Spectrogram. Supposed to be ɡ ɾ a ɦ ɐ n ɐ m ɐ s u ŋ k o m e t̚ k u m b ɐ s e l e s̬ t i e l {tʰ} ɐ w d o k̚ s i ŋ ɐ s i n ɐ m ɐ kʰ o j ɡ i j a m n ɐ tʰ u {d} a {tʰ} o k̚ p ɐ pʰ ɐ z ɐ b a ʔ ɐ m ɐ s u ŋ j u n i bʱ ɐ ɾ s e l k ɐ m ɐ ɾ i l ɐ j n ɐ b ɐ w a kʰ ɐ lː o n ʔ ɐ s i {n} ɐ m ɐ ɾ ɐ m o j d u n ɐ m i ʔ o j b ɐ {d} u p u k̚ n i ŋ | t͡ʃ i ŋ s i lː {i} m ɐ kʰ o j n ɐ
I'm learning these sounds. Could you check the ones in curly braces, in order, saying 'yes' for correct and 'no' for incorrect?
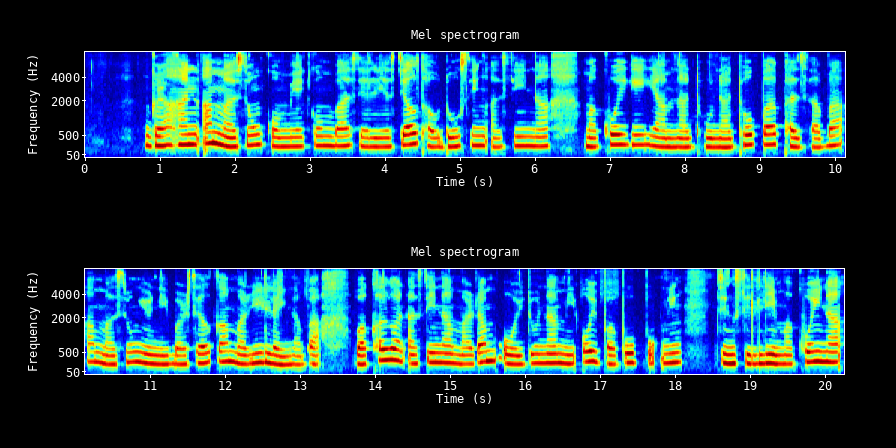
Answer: yes, no, yes, yes, no, yes

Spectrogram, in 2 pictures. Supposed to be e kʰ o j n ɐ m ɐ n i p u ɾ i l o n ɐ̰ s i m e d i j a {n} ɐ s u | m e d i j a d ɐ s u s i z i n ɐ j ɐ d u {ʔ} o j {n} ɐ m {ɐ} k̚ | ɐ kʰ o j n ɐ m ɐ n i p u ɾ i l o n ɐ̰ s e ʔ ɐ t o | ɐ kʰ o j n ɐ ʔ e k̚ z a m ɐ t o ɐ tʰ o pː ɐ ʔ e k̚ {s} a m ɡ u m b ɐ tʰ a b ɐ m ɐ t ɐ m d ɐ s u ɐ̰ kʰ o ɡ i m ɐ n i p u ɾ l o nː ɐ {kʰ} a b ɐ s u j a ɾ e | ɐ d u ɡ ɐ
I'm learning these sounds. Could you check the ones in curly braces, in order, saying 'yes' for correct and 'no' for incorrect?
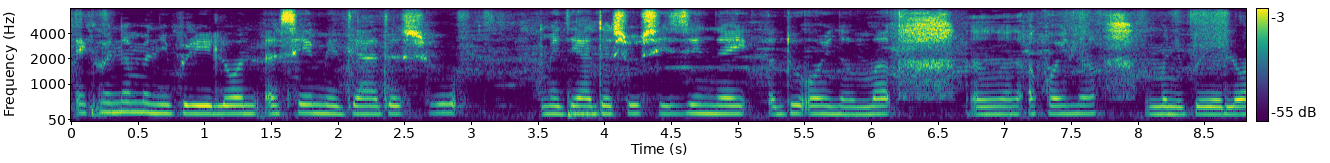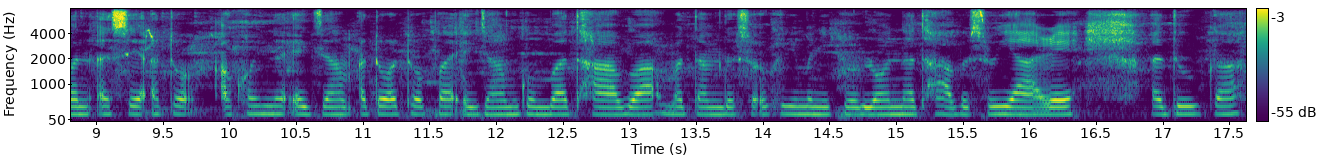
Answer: no, yes, yes, yes, no, no

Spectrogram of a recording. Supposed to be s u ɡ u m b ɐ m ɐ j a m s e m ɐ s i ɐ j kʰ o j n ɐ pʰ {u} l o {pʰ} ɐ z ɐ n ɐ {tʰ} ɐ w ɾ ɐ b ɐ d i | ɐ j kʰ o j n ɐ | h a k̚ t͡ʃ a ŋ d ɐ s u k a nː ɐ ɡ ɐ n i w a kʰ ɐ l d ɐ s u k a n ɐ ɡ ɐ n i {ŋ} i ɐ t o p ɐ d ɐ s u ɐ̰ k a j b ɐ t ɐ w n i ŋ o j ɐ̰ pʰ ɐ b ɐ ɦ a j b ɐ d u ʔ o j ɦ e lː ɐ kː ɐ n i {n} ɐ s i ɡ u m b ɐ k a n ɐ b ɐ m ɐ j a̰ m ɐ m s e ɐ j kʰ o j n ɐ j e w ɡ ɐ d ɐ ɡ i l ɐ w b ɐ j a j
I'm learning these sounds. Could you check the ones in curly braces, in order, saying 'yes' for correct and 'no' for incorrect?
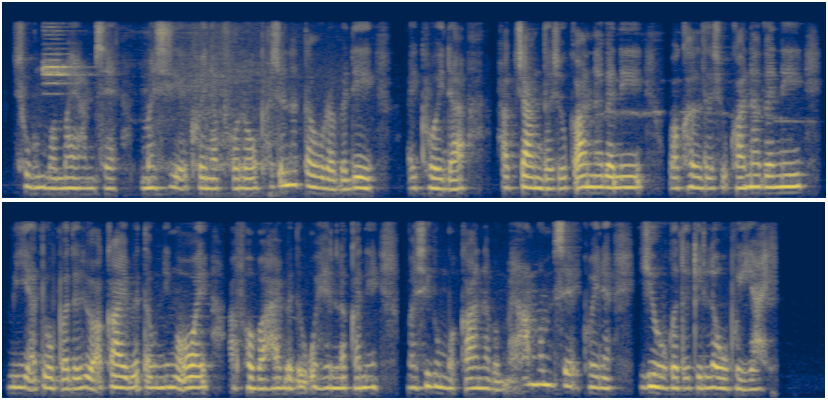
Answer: no, yes, no, no, no

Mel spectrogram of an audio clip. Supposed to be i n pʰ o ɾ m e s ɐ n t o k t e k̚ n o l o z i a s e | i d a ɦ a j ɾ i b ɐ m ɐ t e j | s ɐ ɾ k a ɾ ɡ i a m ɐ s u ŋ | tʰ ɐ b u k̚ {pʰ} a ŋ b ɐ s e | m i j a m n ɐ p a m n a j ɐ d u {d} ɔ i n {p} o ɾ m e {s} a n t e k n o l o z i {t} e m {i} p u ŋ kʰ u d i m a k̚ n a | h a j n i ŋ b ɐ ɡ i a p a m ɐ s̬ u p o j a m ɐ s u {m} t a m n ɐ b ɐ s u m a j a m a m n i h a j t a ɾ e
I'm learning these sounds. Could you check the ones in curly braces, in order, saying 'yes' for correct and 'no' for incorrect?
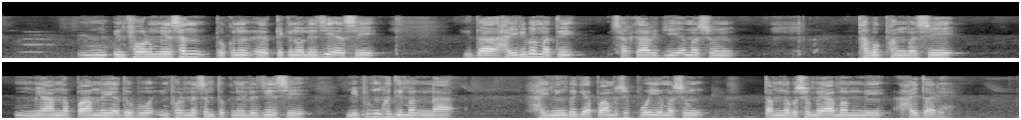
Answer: yes, no, no, yes, no, yes, no

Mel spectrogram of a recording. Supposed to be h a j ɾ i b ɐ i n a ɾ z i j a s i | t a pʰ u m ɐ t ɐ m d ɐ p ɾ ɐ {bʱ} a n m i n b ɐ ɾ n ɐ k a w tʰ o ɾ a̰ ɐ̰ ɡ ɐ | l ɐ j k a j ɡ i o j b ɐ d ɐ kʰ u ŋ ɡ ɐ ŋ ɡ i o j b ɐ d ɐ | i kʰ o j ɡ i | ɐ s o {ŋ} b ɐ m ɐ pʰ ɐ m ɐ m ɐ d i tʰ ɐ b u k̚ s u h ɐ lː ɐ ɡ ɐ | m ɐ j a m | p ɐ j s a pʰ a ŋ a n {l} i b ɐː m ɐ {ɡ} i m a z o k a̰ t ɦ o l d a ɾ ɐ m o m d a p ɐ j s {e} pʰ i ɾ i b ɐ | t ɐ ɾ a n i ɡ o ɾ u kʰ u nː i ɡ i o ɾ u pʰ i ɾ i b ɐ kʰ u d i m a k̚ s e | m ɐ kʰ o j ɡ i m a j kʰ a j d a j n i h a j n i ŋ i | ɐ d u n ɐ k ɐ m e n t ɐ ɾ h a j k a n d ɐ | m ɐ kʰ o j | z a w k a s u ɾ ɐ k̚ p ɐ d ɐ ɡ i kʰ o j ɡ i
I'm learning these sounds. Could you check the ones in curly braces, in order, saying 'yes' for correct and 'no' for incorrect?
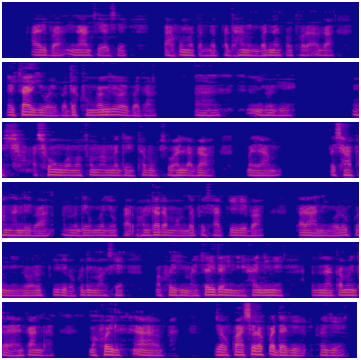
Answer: no, yes, yes, no, no

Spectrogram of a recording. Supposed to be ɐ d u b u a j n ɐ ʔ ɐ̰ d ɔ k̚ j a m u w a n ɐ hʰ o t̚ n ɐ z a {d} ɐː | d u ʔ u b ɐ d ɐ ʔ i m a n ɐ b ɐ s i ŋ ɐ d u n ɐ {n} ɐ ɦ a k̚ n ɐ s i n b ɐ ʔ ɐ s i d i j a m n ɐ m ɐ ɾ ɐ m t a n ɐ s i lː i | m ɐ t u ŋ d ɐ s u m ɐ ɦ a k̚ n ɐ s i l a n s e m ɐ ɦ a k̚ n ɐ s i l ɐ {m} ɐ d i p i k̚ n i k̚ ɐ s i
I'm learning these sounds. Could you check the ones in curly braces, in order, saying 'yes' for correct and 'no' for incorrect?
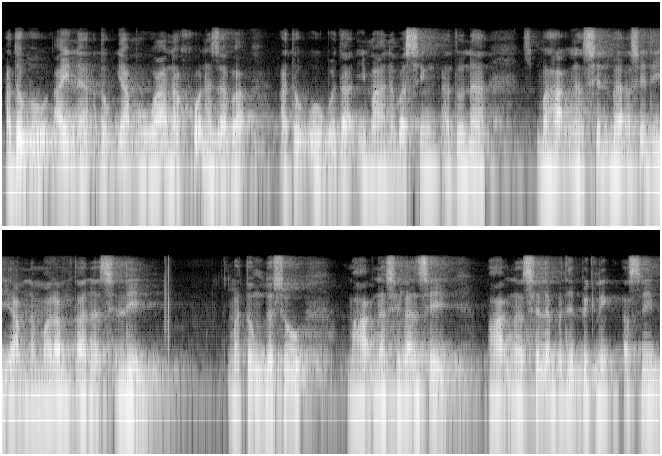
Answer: no, no, no

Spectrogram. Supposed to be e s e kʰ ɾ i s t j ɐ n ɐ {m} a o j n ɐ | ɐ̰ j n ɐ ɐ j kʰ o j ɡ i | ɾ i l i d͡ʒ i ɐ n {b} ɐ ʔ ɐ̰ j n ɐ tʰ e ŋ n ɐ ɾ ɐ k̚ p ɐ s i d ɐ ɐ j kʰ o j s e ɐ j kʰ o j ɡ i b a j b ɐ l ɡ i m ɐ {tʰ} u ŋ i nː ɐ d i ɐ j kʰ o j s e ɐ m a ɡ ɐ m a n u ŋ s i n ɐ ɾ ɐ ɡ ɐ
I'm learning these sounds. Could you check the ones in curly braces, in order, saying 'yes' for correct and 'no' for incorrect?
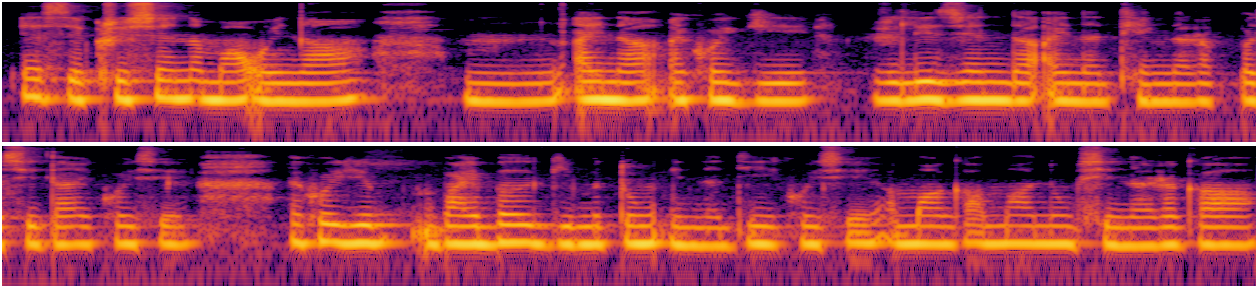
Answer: yes, no, no

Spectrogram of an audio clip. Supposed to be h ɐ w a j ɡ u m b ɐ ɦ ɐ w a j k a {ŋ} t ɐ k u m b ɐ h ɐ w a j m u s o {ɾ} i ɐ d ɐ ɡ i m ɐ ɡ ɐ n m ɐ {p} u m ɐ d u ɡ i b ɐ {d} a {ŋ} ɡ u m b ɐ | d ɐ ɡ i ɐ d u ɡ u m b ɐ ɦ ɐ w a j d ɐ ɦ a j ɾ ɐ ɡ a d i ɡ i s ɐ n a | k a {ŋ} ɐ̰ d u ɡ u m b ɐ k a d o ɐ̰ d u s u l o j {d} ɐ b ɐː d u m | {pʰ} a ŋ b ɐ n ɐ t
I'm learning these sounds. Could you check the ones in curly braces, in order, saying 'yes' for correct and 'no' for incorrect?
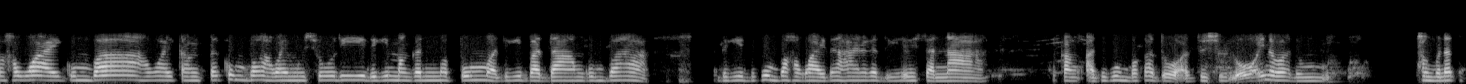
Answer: yes, yes, yes, yes, no, yes, no, yes

